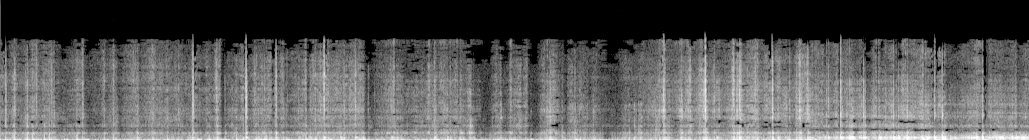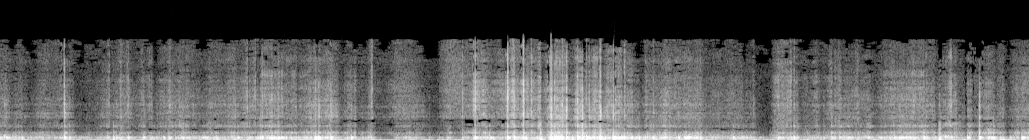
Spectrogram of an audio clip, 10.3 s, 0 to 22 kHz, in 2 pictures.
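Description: Fingernails scratch and tap the sides of a hollow red woven rattan cylindrical basket placed over the recorder. The result is a steady, dry, rustling scrape with soft taps and a hollow resonance around 470 Hz that swells louder in places.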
